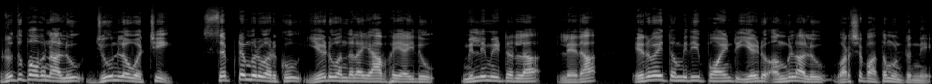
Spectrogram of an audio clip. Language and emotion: Telugu, neutral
